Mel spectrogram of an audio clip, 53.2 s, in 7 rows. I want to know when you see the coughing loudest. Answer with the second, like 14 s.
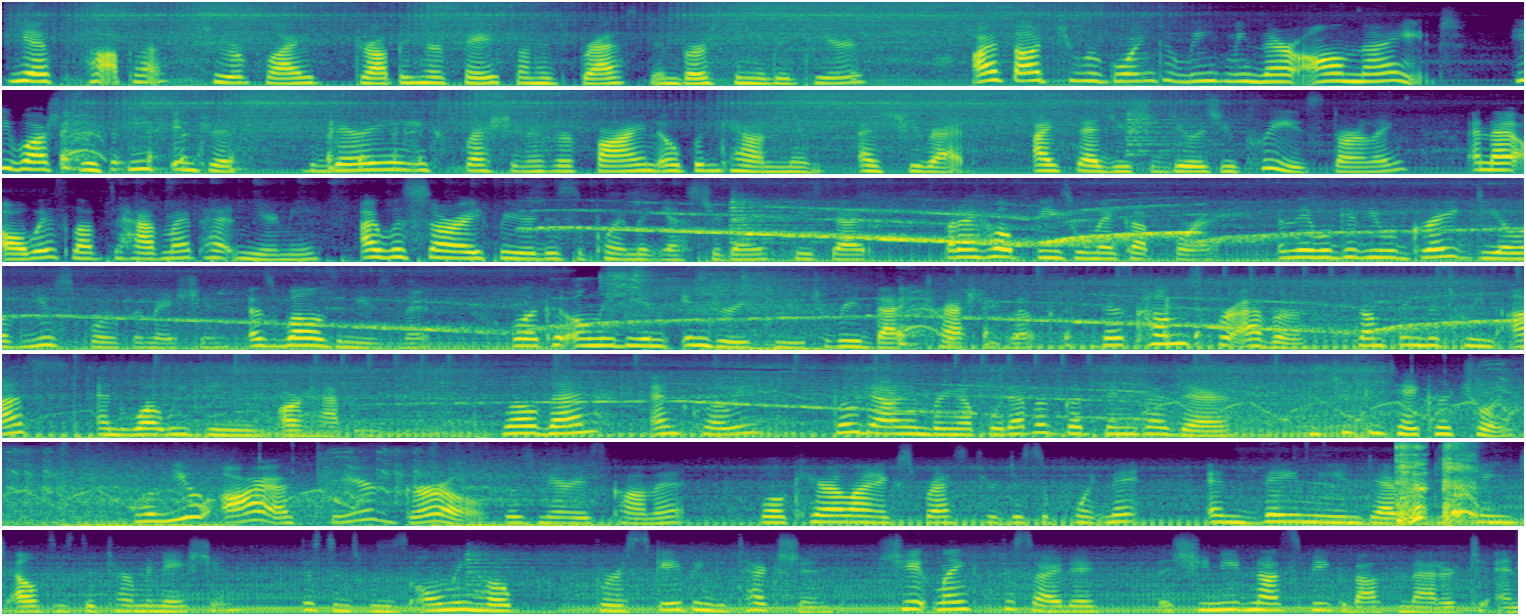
45 s.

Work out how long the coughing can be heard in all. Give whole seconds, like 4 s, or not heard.
5 s.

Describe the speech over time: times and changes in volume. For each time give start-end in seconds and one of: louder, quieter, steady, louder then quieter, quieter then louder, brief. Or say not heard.
0.0-53.2 steady.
